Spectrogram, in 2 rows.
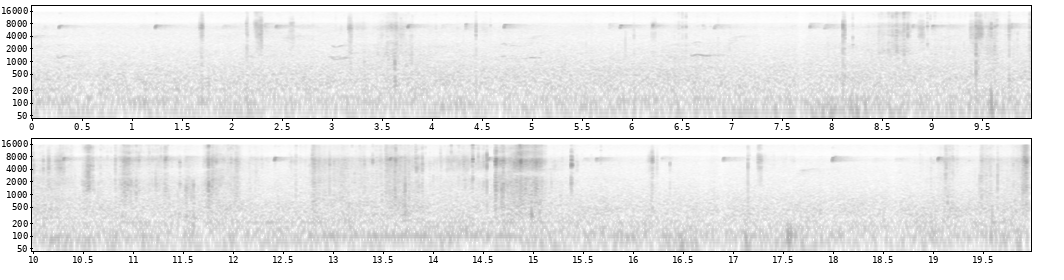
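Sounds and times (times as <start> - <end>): small birds calling: 1.2 - 19.9
footsteps crunching dry leaves: 3.2 - 4.1, 8.1 - 15.6, 18.9 - 19.9.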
